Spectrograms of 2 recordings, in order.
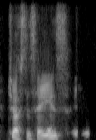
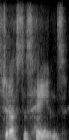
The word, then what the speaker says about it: Justice Haynes: now, buy stock in Justice Hayes. I didn't say his name right. My bad. His name's not Justice Hayes. It's Justice Haynes.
